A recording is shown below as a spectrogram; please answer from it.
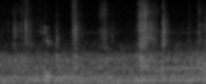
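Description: A wooden bo staff spun through the air: a string of short, hissy swishes, several a second and unevenly spaced, over a steady low outdoor rumble.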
